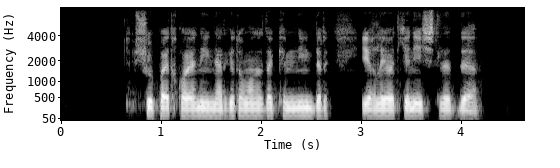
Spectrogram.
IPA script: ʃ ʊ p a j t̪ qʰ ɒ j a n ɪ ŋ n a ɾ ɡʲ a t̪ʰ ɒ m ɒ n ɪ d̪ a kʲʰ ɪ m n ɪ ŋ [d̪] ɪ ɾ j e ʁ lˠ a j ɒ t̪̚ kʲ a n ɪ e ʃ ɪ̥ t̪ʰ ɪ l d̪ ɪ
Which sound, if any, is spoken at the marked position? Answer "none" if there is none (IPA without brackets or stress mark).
d̪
